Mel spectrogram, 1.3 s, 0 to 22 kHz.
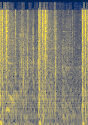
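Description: An ASM1 submachine gun fires in Call of Duty Advanced Warfare at long range, three sharp shots evenly spaced about half a second apart, moderately loud.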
